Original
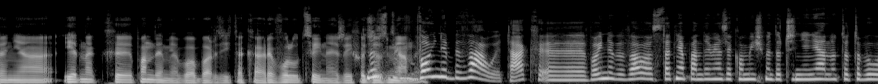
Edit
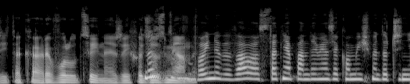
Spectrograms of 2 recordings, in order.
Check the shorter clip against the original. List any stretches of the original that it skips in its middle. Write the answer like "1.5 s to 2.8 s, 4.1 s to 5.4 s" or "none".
4.2 s to 5.9 s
